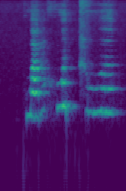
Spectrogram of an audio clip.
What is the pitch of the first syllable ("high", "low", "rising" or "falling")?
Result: rising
